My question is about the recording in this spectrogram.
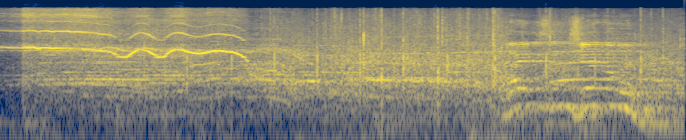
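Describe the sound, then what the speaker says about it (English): A crowd at a featherweight title fight applauds and cheers, with whoops and shouts rising over a dense roar, and voices call out in the mix. "give them a big round of applause here"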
